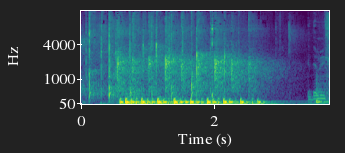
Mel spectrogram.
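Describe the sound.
A run of steady, rhythmic hand claps, about a dozen close together, loud and near, over a low voiced murmur, then fading out into a quieter stretch.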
